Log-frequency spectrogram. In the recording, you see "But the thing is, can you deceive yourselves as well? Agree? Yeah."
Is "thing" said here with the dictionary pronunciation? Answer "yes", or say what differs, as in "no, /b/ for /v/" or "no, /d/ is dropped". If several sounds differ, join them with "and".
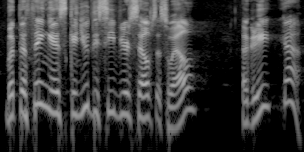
yes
